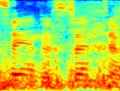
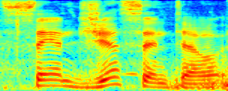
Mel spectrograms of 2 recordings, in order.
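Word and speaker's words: San Jacinto: saying here is I have no doubt that Santa sento is the correct way to pronounce it but San jento is what I've heard just about everybody say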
